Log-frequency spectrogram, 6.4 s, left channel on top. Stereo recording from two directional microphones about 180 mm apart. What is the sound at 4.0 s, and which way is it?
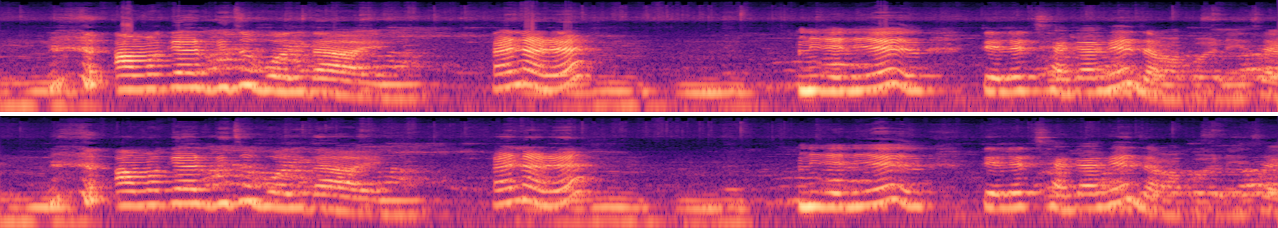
A woman's voice, 10° left (ahead or behind).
